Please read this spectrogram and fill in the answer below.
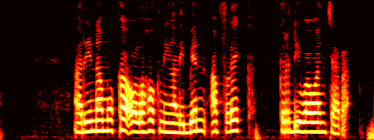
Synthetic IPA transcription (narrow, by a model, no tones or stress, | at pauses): ʔaɾinamukaɔlɔɦɔkniŋalibɛnaflɛkː | ɨrdiwawaɲt͡ʃaɾa̰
